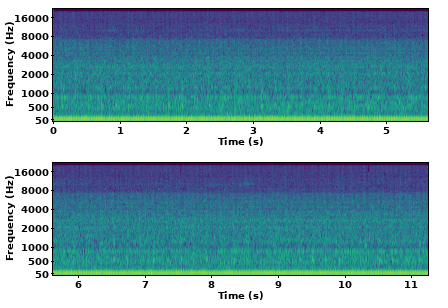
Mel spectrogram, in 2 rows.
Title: 2012 CTS-V Ticking/Knocking Sound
